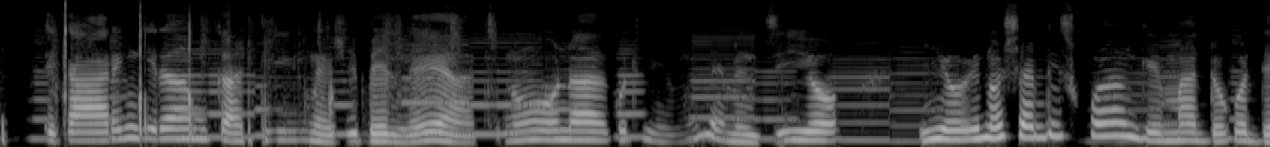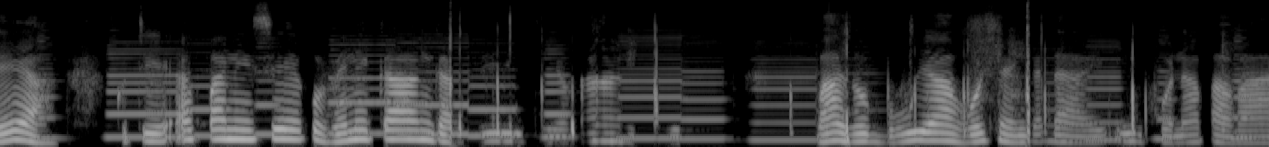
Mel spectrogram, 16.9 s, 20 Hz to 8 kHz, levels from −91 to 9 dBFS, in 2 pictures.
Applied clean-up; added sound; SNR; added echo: neural mask model RNNoise.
